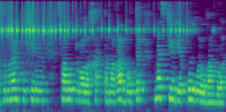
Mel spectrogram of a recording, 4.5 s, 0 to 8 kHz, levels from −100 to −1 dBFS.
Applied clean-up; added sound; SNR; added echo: classical method WPE with log-MMSE.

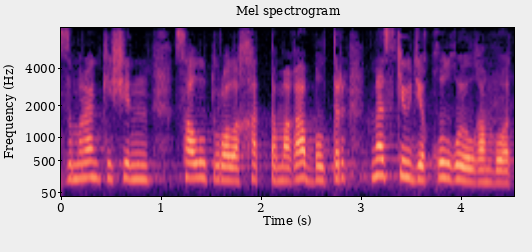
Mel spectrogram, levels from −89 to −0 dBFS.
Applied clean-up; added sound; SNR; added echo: none; none; none; none.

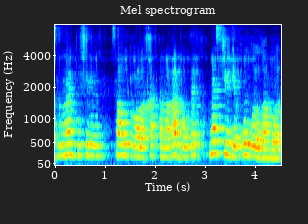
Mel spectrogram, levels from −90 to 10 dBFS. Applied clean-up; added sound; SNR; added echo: neural separator model SepFormer DNS4.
